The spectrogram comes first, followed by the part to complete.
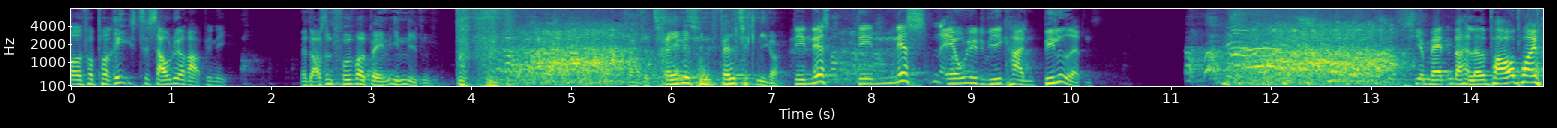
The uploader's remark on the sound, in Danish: Afsnittet er optaget live på Comedy Zoo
